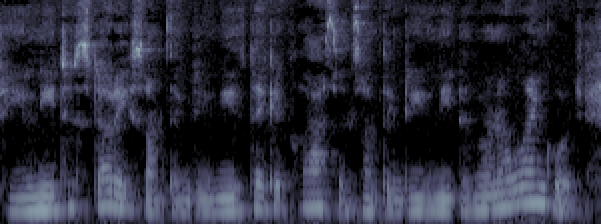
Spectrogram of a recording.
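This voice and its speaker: Soft-spoken and somewhat breathy, a woman speaks with a very deep, low pitch, a dark, mellow tone and fairly even intonation. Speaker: faith vlogger. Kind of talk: inspirational talk. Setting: hotel room.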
